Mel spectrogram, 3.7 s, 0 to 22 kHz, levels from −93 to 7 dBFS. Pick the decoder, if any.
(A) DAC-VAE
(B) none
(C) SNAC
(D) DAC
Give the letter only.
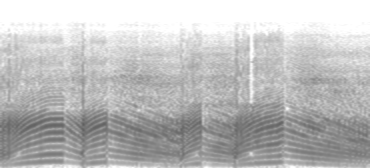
B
